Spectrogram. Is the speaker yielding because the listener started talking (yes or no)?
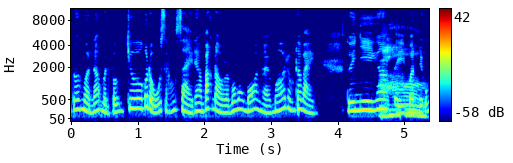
no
